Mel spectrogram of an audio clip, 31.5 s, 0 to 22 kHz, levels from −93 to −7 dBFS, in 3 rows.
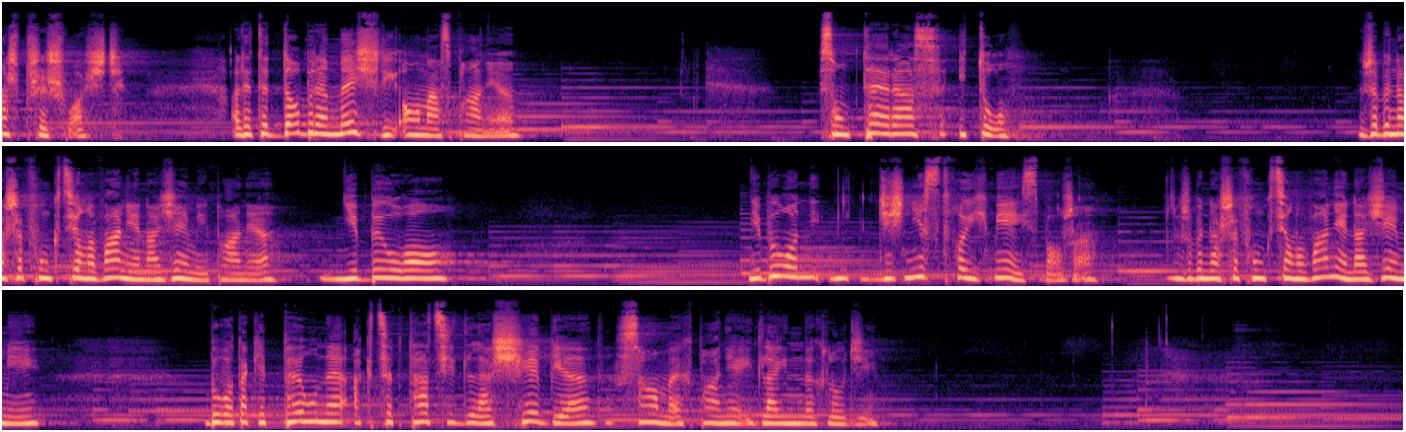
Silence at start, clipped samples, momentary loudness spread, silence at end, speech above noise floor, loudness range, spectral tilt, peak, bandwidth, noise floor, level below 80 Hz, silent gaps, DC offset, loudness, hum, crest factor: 0 s; under 0.1%; 22 LU; 0.05 s; 35 dB; 7 LU; -4.5 dB/octave; -6 dBFS; 15.5 kHz; -56 dBFS; -72 dBFS; none; under 0.1%; -22 LUFS; none; 18 dB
